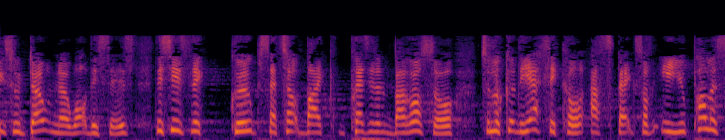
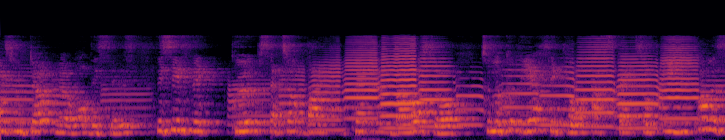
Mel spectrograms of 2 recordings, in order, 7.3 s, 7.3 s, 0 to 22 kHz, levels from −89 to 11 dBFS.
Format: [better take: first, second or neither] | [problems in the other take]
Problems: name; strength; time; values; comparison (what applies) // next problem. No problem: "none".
first | background sound (Trumpet); 2 dB below the speech // room echo; dies away in 0.7 s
